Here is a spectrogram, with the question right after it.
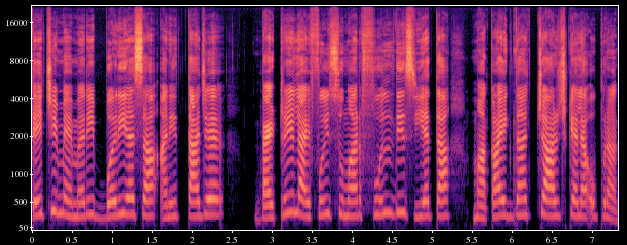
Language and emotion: Goan Konkani, neutral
